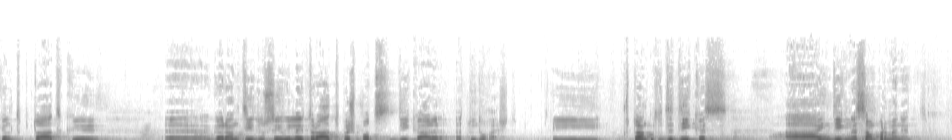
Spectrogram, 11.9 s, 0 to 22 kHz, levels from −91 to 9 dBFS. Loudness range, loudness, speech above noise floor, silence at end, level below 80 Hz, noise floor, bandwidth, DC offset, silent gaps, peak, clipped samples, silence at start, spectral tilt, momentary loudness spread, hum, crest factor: 5 LU; -38 LUFS; 25 dB; 0.35 s; -64 dBFS; -62 dBFS; 16.5 kHz; under 0.1%; none; -18 dBFS; under 0.1%; 0 s; -5.5 dB/octave; 17 LU; none; 20 dB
